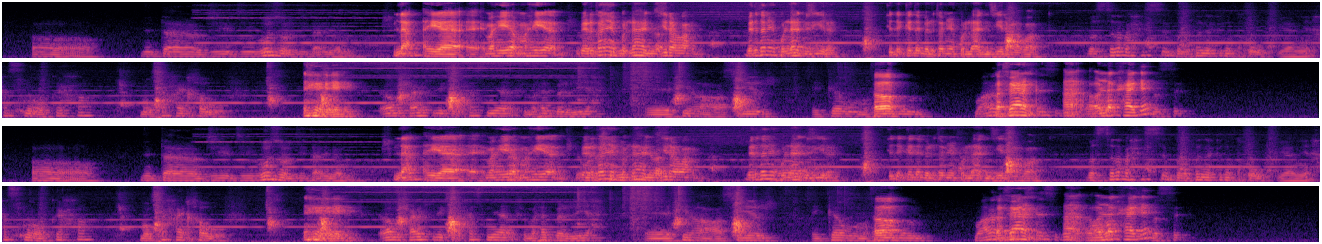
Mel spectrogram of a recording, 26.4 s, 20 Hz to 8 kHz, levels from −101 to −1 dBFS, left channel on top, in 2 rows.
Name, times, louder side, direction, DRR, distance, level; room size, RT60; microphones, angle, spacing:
voice 1, 0.3-0.9 1.4-4.2 5.1-5.2 5.7-6.7 7.7-8.3 9.8-10.1 10.8-14.1 14.6-15.6 16.2-16.7 17.0-19.2 19.6-20.9 21.3-22.4 22.9-24.3 24.7-25.0, right 1 dB, 35° right, 3 dB, 0.4 m, -41 dB
sound 1, 1.9-19.1, left 2 dB, 30° left, 0.8 m, -50 dB
voice 2, 3.9-7.0 7.4-8.3 8.9-10.4 16.2-16.7 21.9-22.1 23.1-23.5 23.8-24.7, left 5 dB, 65° left, 6 dB, 0.4 m, -30 dB
sound 2, 4.3-4.7 5.0-21.9, right 1 dB, 75° right, 0.9 m, -39 dB
2.4 x 2.1 x 3.2 m, 0.34 s
head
